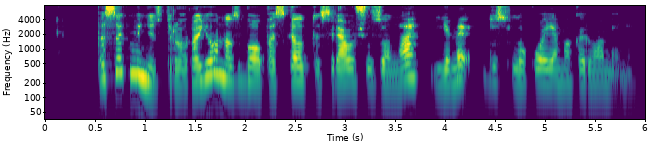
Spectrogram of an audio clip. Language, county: Lithuanian, Kaunas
